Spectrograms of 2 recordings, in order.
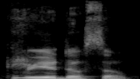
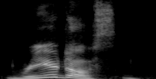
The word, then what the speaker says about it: Ruidoso: Ruidoso. Ruidoso.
